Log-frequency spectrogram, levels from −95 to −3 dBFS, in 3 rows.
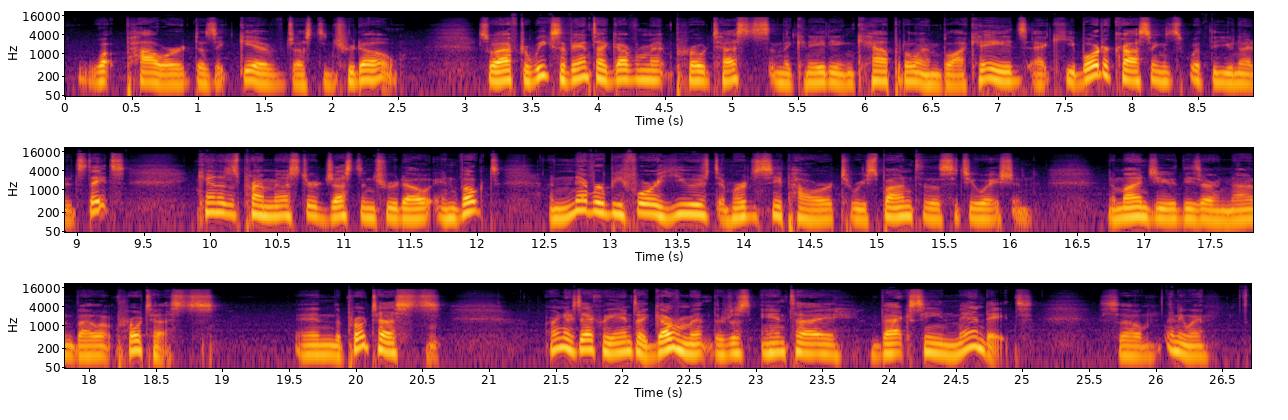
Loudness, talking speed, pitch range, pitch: -22 LUFS, 150 wpm, 120-155 Hz, 135 Hz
